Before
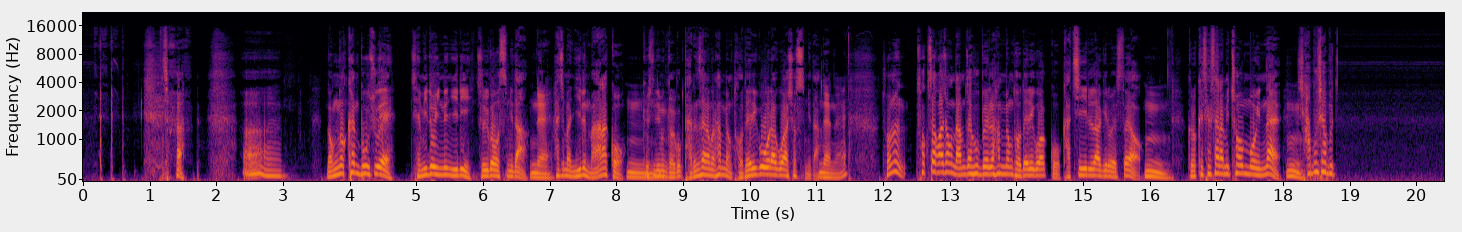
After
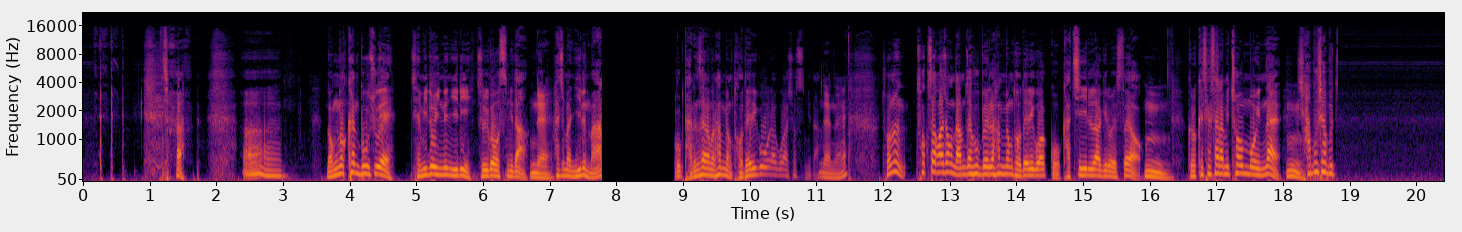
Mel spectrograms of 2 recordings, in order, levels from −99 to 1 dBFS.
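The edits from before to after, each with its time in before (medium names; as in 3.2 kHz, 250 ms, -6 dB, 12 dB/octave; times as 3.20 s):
7.78–8.88 s: mute
9.94–11.36 s: dip -15 dB, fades 0.34 s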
